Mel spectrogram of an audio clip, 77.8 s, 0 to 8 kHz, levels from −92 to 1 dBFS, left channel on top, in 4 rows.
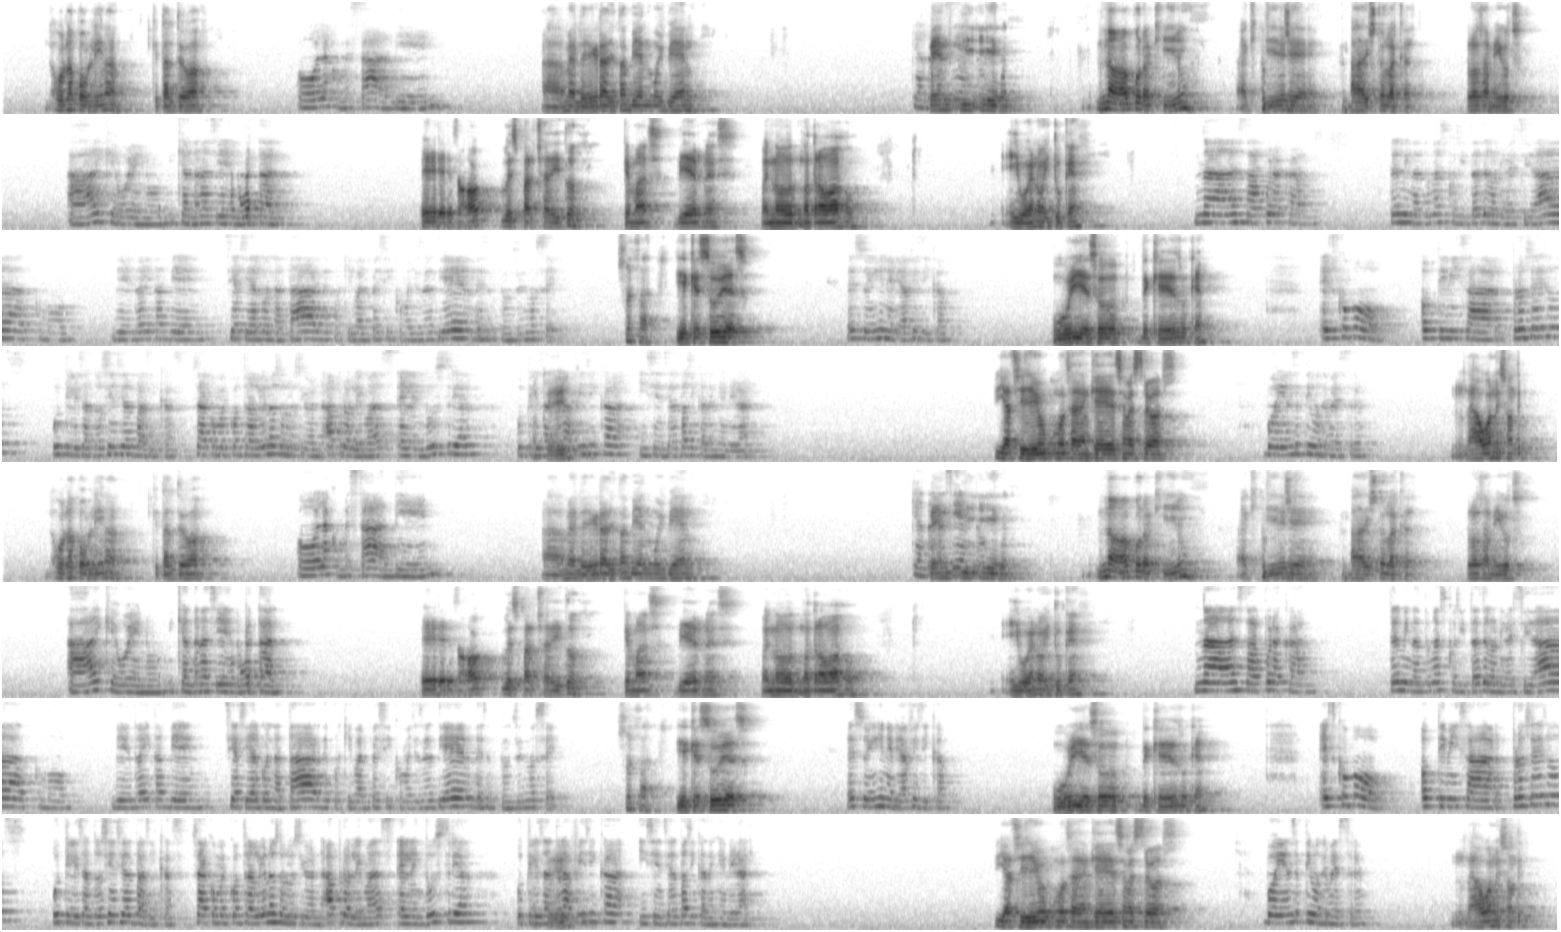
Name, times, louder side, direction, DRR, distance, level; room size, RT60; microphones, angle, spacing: voice 1, 0.5-1.5 2.0-2.5 6.7-8.6 11.6-12.6 13.7-14.9 15.4-16.4 16.7-17.6 18.3-19.0 22.4-22.6 24.7-25.4 25.7-26.7 27.2-28.6 28.9-30.1 32.0-33.0 46.6-47.0 47.3-48.2 52.1-54.0 65.2-65.5 70.8-73.0 76.5-77.4, left 3 dB, 40° left, 10 dB, 0.9 m, -28 dB
voice 2, 3.7-5.6 11.4-12.4 20.3-23.0 34.4-35.9 36.8-39.8 40.3-45.9 49.5-50.8 54.8-55.1 55.4-56.2 56.7-58.5 59.0-64.3 64.8-67.8 74.1-75.4, right 3 dB, 85° right, 7 dB, 1.5 m, -40 dB
14.0 x 11.5 x 7.9 m, 0.91 s
head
